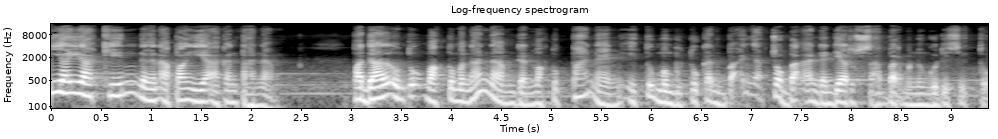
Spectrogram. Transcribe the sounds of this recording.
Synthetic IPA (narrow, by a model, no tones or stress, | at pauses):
iajakɪndəŋanapaŋiaakant̪ana̰m | padaɦalunt̪ʊk̚wak̚t̪umənanamdanwak̚t̪upanɛnit̪uməmbut̪ukanba̰ɲak̚t͡ʃobaʔandandiaɦaɾʊsa̰ba̰rmənuŋɡudḭsḭt̪ṵ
